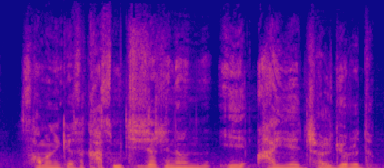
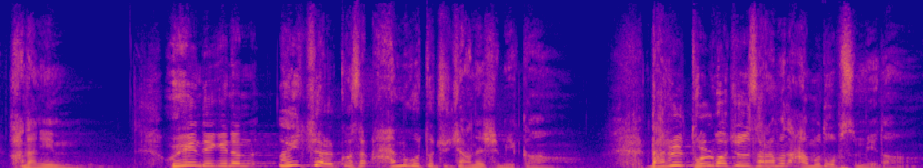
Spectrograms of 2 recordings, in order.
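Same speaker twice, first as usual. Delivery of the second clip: anguished crying out; 10 semitones higher than usual. Acted. Pastor's wife crying out to God in anguished protest. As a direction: cry out to God in despair. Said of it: "이렇게 외쳐요".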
